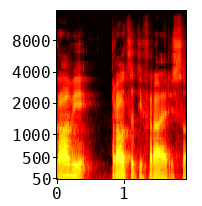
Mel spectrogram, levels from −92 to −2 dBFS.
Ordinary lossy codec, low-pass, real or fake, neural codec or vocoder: none; 14.4 kHz; fake; vocoder, 44.1 kHz, 128 mel bands every 512 samples, BigVGAN v2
